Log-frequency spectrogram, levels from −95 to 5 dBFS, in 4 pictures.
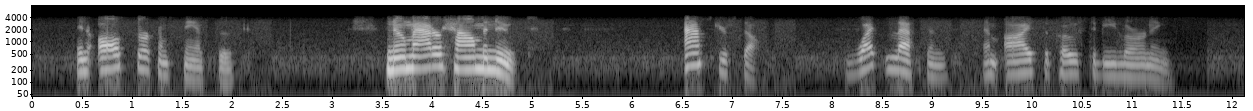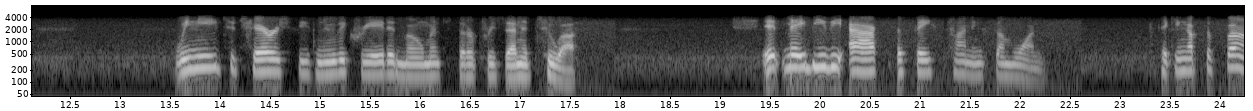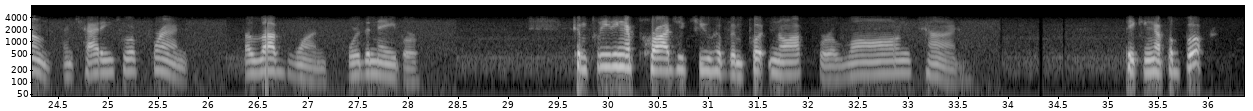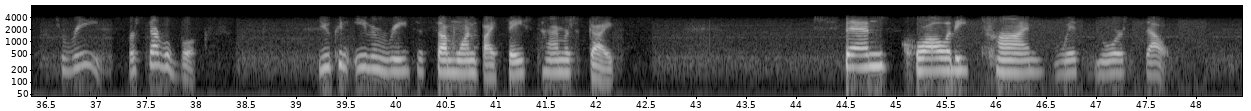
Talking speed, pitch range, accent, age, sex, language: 110 wpm, 155-205 Hz, American, 50-69, female, English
